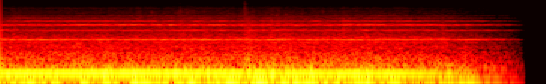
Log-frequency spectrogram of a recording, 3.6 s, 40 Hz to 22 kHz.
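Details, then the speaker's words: Volvo V70 XC driving, steady high squeal over low road rumble; no noise at idle, apparently only when the car is rolling; cause unknown. "That's not annoying or anything. No noise at idle. I guess it's only when the car is rolling."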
